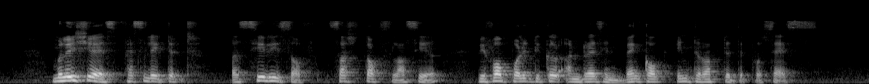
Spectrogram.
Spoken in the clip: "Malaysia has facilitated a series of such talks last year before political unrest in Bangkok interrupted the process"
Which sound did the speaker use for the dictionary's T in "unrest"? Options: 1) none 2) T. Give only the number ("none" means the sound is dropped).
1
